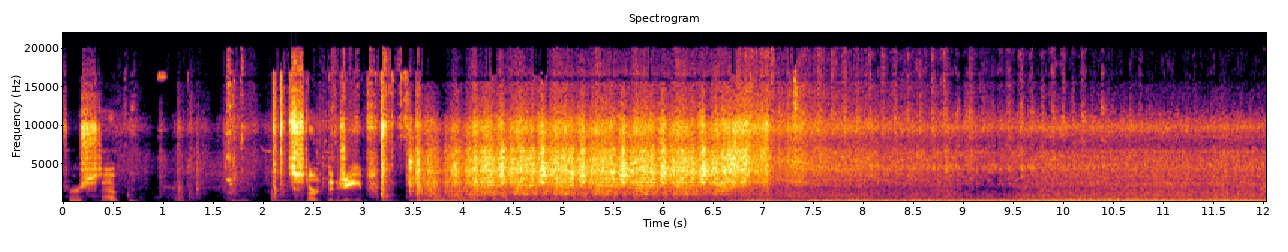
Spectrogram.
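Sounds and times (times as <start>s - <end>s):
engine cranking on starter: 3.4s - 10.6s
engine running steadily: 4.4s - 12.0s.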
